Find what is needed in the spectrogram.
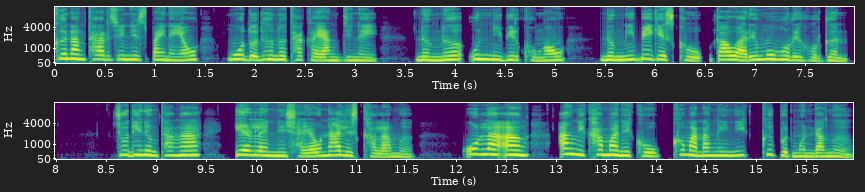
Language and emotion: Bodo, fearful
